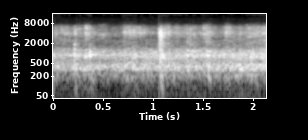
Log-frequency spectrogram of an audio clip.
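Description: Faint steady background hiss from a film soundtrack's ambience, with one light click about a second in.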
